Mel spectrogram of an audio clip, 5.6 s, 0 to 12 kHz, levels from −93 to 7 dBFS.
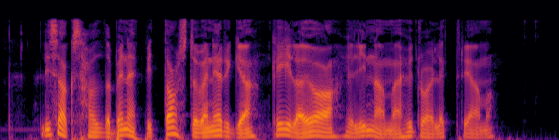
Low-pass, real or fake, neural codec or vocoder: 7.2 kHz; real; none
